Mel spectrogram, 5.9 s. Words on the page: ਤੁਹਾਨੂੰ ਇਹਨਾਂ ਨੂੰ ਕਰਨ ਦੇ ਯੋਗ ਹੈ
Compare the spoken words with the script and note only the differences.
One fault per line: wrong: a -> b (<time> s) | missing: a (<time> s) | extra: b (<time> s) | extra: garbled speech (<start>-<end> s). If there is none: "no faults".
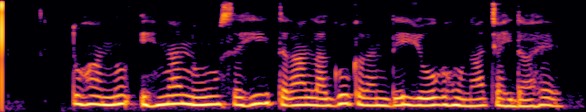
extra: ਸਹੀ ਤਰ੍ਹਾਂ ਲਾਗੂ (2.2 s)
extra: ਹੋਣਾ ਚਾਹੀਦਾ (4.5 s)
